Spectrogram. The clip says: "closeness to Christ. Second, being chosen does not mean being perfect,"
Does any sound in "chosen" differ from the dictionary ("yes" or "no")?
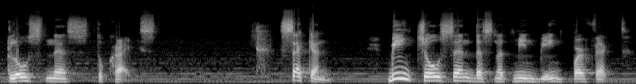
yes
